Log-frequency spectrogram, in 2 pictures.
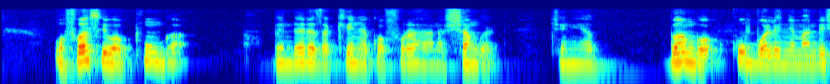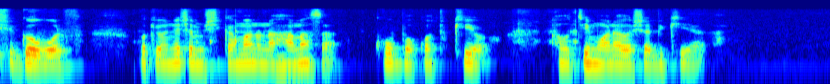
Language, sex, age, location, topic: Swahili, male, 18-24, Wajir, government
